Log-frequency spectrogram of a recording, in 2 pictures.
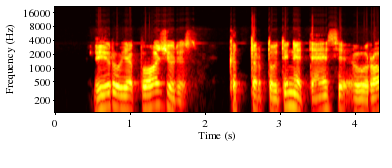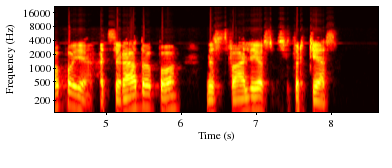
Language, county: Lithuanian, Alytus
